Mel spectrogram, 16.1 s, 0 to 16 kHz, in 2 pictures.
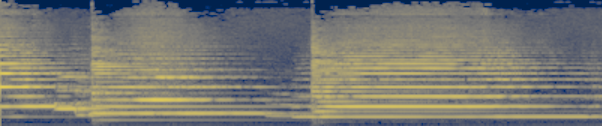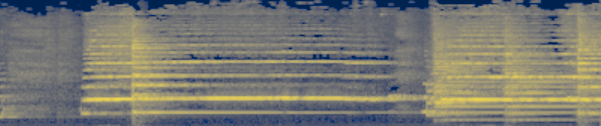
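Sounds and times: bamboo flute long notes: 0.0s - 16.0s.

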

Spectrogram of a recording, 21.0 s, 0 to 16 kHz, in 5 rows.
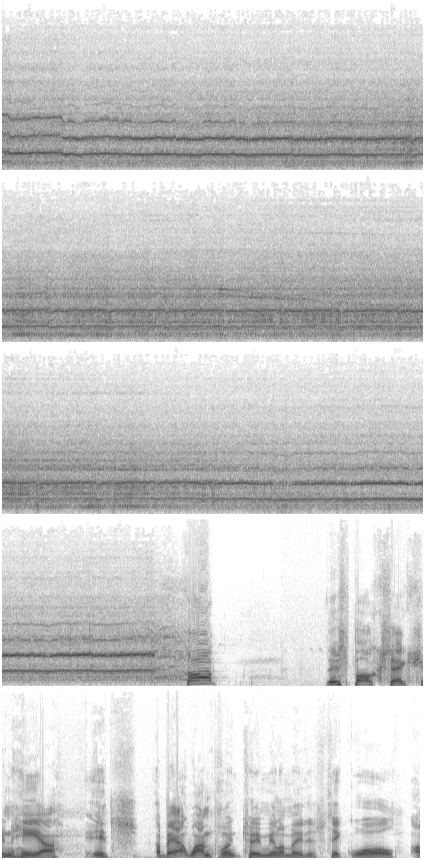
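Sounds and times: bandsaw cutting steel pipe: 0.0s - 14.7s.

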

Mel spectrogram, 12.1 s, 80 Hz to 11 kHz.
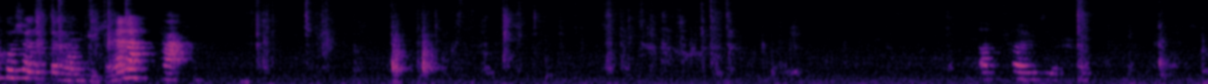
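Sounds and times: hands handling gift packaging: 0.0s - 1.4s, 2.4s - 8.2s.

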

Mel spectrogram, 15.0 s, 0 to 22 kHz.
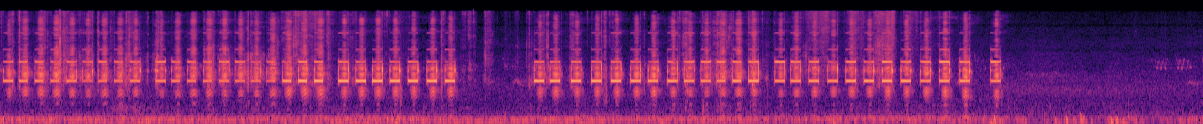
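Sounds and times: fast electronic beeping: 0.0s - 5.7s, 6.6s - 12.5s.

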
